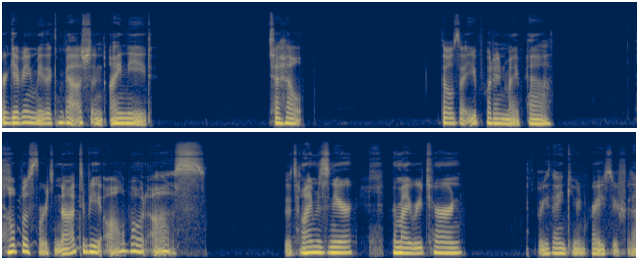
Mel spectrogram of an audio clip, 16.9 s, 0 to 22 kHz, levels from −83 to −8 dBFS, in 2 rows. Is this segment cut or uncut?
cut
